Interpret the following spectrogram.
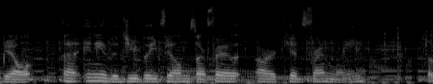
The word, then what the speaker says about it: Ghibli: Any of the Ghibli, Studio Ghibli games, not Ghibli, it's Ghibli is how it's pronounced, like Princess Monaco, Spirited Away.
